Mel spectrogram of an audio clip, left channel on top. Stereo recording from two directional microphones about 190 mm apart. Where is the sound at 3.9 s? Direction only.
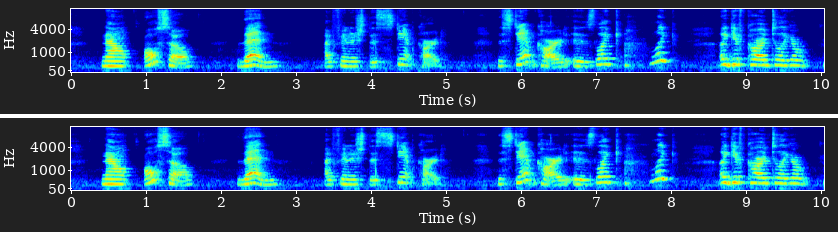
10° left (ahead or behind).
